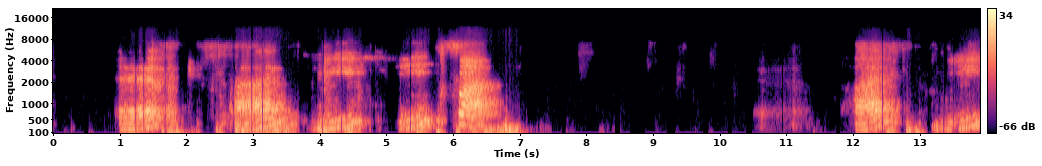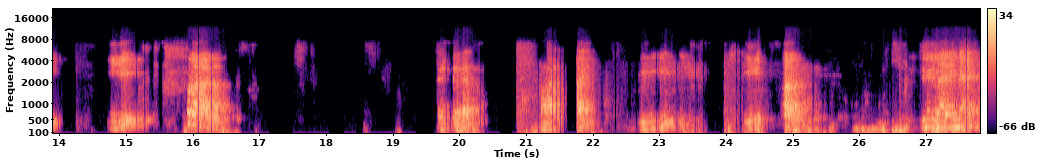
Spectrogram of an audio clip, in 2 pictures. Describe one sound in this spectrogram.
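A woman speaks clearly and slowly, as if teaching.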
